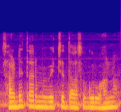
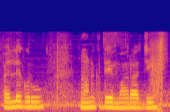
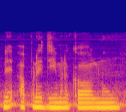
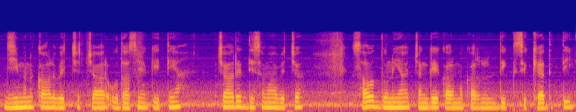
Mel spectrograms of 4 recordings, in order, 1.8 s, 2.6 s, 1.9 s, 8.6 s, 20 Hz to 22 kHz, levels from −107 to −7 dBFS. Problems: constant background noise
